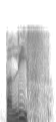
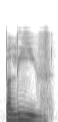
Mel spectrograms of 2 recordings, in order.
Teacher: if the final sound in the word is voiceless, F is voiceless, you don't have any vibration in your throat, then the vowel before will be a little short. And if the final sound is voiced, V is voiced, then the vowel before will be a little long.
